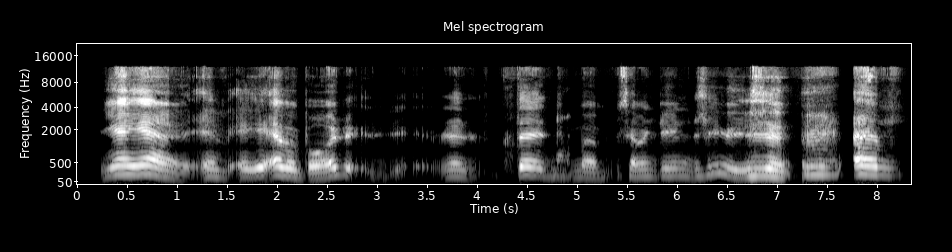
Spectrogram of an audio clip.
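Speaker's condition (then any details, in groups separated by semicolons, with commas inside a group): Cerebral palsy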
